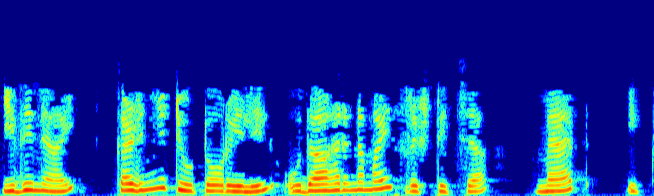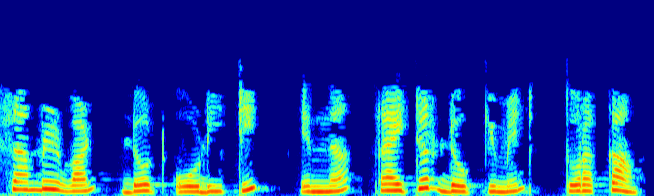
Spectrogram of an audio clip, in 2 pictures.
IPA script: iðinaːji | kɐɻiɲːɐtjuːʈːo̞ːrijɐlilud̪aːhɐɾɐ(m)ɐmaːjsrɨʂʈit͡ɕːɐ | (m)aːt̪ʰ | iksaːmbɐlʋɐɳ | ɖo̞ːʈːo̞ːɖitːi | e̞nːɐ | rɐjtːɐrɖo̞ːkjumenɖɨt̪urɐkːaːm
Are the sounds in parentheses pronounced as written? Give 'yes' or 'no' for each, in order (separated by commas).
no, yes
